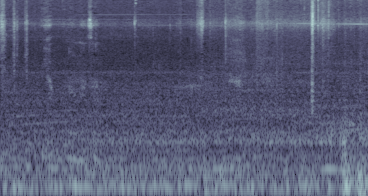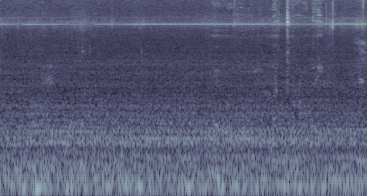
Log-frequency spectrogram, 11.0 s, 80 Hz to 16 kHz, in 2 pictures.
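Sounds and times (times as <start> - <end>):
car road noise rumble: 0.0 - 11.0
low thumps: 5.0 - 5.8.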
